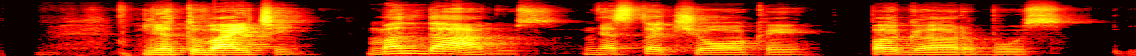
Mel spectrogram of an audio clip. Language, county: Lithuanian, Kaunas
